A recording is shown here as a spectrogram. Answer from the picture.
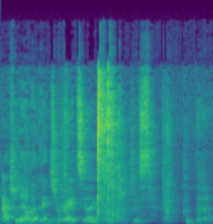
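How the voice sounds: A woman talks at a moderate pace in a slightly mellow tone. Strong room echo colors the recording.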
